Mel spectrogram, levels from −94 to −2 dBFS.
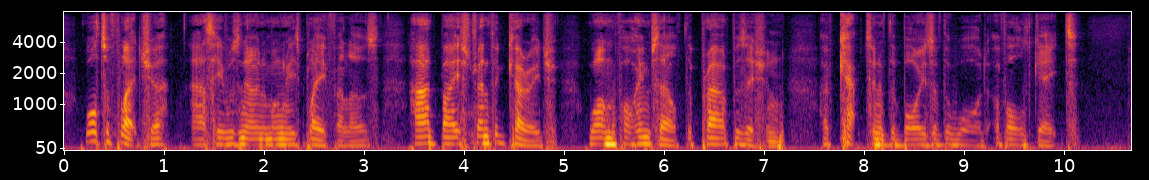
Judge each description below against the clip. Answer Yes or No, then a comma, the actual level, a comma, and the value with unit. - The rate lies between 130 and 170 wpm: No, average, 180 wpm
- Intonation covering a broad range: No, average, 3.5 semitones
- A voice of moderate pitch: No, low, 125 Hz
